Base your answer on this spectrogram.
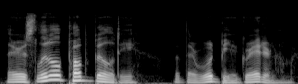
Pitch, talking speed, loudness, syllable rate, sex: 115 Hz, 220 wpm, -19 LUFS, 7.9 syllables/s, male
